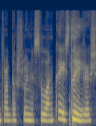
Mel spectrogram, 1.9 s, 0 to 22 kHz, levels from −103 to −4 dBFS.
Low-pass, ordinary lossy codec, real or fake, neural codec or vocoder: 14.4 kHz; Opus, 16 kbps; real; none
